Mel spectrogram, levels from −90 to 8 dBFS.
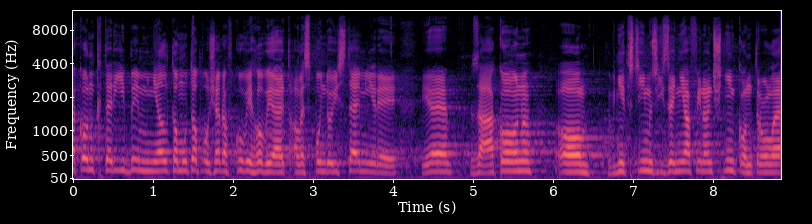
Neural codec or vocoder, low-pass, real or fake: none; 10.8 kHz; real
